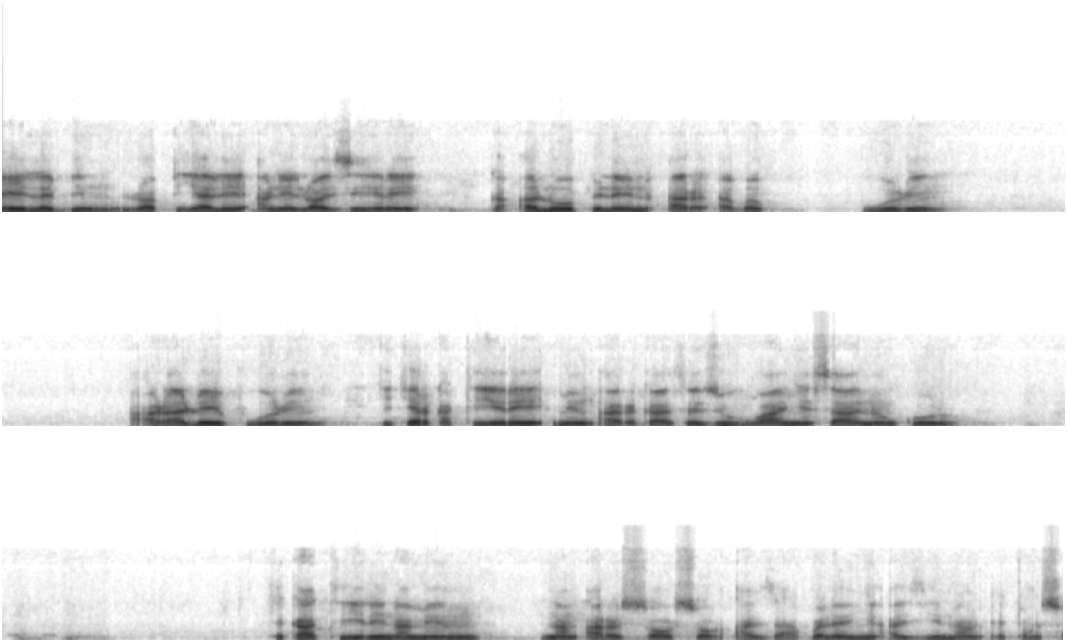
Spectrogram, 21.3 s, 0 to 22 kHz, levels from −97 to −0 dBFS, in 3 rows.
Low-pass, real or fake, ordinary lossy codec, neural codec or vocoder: 9.9 kHz; fake; Opus, 16 kbps; vocoder, 22.05 kHz, 80 mel bands, Vocos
